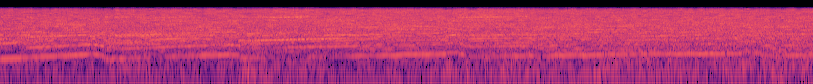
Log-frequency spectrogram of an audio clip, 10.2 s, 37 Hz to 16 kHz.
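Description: Honda CBR1100XX Super Blackbird's inline-four engine under full-throttle acceleration at very high speed. It climbs in pitch through the gears, with upshifts about a second in, near three seconds and near six seconds, each gear pulling longer than the last. After a final shift near the end it holds a steady note, all under heavy wind rush on the microphone.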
